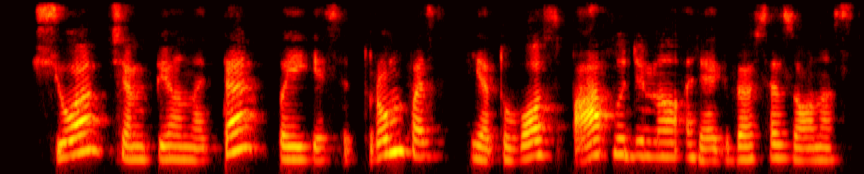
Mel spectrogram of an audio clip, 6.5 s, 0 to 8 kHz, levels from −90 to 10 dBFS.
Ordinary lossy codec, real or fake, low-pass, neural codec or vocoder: AAC, 48 kbps; fake; 7.2 kHz; codec, 16 kHz, 16 kbps, FreqCodec, smaller model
